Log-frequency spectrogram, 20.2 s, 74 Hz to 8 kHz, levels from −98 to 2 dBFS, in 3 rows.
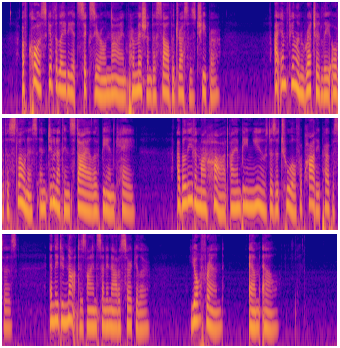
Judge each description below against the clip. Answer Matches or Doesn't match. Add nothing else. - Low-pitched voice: Doesn't match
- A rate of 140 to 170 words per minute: Matches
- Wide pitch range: Doesn't match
